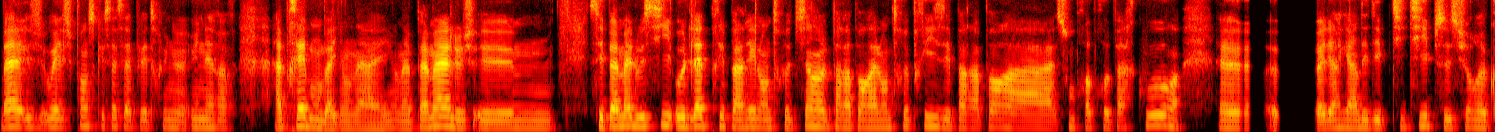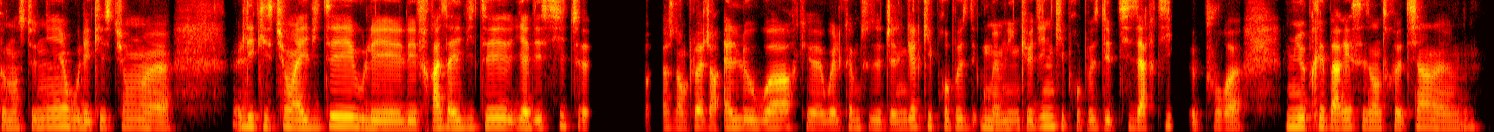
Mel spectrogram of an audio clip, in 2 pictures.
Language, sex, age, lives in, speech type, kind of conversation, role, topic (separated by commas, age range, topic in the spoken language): French, female, 30-34, France, conversation, podcast, guest, Quels conseils donnerais-tu pour réussir un entretien d’embauche ?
